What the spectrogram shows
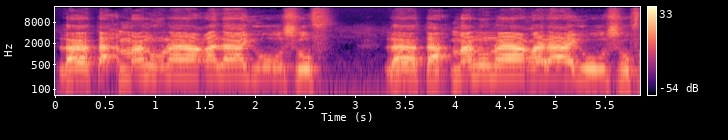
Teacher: نون کے ضمہ کا تہائی حصہ ظاہر کیا جائے۔ اس کا طریقہ یہ ہے کہ نون کے ضموں کو جلدی سے ادا کیا جائے، جس طرح کوئی چیز جلدی سے اٹھا لی جاتی ہے، اچک لی جاتی ہے۔ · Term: روم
